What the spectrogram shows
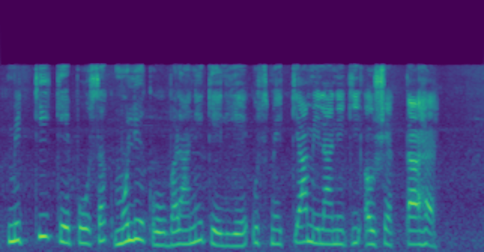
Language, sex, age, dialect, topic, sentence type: Hindi, female, 18-24, Marwari Dhudhari, agriculture, question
